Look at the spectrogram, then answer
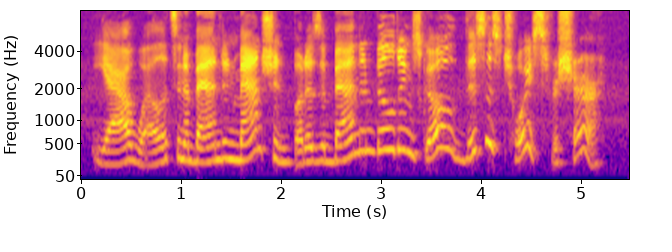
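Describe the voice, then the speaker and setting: Putting on a character voice, a woman speaks at a high pitch and a moderate pace, with very wide pitch swings. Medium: game stream. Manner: upbeat, slangy.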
